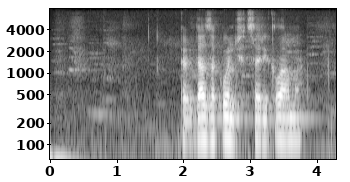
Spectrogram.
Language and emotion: Russian, neutral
